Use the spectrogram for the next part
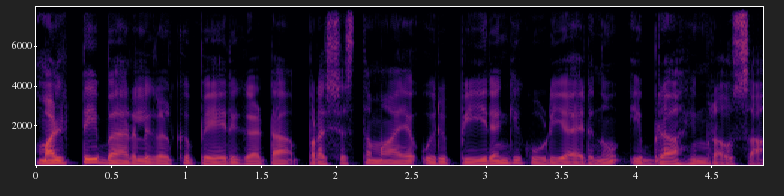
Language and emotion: Malayalam, neutral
